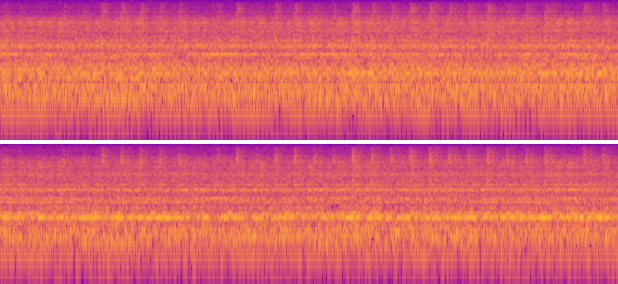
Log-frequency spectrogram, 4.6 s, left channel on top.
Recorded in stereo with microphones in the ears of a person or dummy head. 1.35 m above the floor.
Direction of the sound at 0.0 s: 20° left (ahead or behind).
